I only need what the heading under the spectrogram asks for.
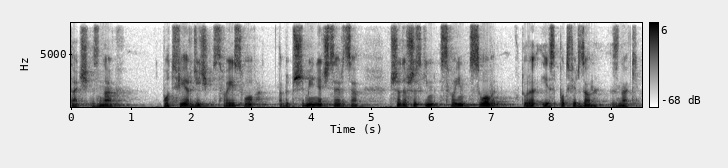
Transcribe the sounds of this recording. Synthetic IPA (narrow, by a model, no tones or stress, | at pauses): d̪̥at͡ɕznak | pɔt̪fʲjɛɾd͡ʑit͡ɕsfɔ̰jɛswɔvaabɘpʂɛmʲjeɲat͡ɕsɛɾt̪sa | pʂɛd̪ɛfʂɘst̪̚kʲimsfɔjimswɔvɛ̰mkt̪uɾɛ̰jɛst̪̚pɔt̪fʲjɛɾd̪zɔnɛznakʲɛ̥m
